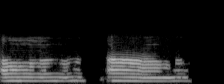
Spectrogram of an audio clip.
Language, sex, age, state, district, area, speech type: Assamese, female, 45-60, Assam, Barpeta, rural, conversation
